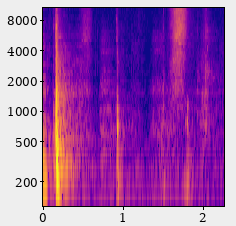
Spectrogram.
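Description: A NEMA 14-50 plug pushed home into its wall receptacle with one sharp clunk, followed by a faint click about a second later.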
